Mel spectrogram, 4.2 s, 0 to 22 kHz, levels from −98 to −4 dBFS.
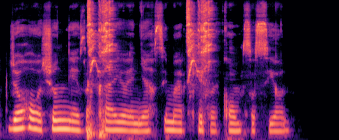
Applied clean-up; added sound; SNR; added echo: neural mask model Resemble Enhance denoiser.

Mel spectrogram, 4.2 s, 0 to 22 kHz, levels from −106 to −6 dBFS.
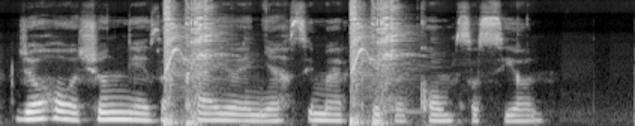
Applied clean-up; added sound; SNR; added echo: none; Thump, thud; -2 dB; none.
